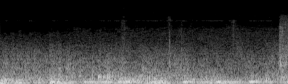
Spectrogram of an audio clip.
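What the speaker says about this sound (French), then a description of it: "il y a un orage au-dessus de votre tête" Thunderstorm rumbling overhead near a Québec mine site, a loud continuous low roar with wind buffeting the microphone throughout.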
